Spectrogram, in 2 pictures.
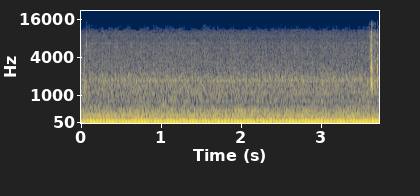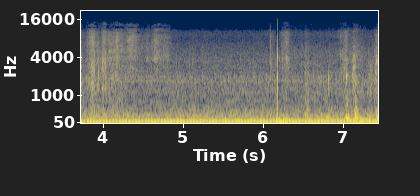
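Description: Car engine running steadily, heard from inside the cabin: a low, even hum. A few light clicks come a few seconds in, and a single sharp click about six seconds in.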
